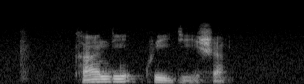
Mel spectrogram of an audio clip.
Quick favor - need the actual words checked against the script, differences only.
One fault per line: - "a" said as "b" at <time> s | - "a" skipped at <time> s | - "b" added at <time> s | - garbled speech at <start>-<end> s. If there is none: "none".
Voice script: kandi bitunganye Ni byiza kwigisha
- "bitunganye Ni byiza" skipped at 1.2 s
